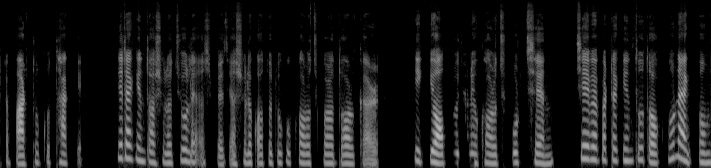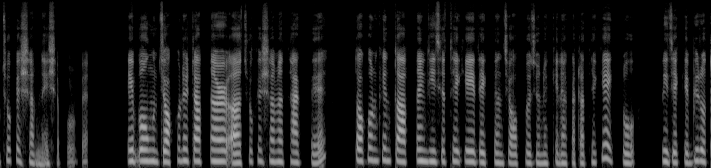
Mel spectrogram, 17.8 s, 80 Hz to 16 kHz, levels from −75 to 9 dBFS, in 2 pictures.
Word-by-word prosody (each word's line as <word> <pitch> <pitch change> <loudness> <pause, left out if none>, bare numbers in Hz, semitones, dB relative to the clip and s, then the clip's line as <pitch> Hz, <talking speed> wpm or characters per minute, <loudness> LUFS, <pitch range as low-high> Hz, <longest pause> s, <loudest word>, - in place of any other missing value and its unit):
একটা - - -12
পার্থক্য 180 +3 +3 0.2
থাকে, 195 -2 -2 0.5
সেটা 295 0 +5
কিন্তু 235 -3 -1
আসলে 195 +1 -3
চলে 235 -3 -1
আসবে 205 - -11
যে - - -14
আসলে 200 +3 -3
কতটুকু 200 +1 -6
খরচ 195 -1 -2
করা 190 -1 0
দরকার, 180 -1 -1 0.5
কি, 240 - 0
কি, 225 - -2
অপ্রয়োজনীয় 195 0 -8
খরচ 185 -2 -1
করছেন, 205 -2 0 0.4
সে 285 - +2
ব্যাপারটা 255 -1 +1
কিন্তু 245 +1 -3 0.2
তখন 210 +9 -1
একদম 205 -1 -4
চোখের 245 -3 -2
সামনে 185 -4 -3
এসে - - -2
পড়বে। - - -12 0.6
এবং 240 +1 +4 0.2
যখন 220 +3 +3
এটা 235 0 +3
আপনার 230 +1 +6 0.2
আ - - +9
চোখের 230 0 -4
সামনে 225 -1 +1
থাকবে, 205 -2 0 0.5
তখন 255 +2 +3
কিন্তু 245 -1 -3
আপনে 225 +3 -3
নিজে 225 0 +1
থেকেই 225 -1 +3
দেখবেন 205 0 -2
যে - - -5
অপ্রয়োজনীয় 195 -1 -5
কেনাকাটা 195 0 -3
থেকে 210 +8 -4
একটু 205 -3 -5 0.5
নিজেকে 210 -2 -1
বিরত 230 -3 0
210 Hz, 165 wpm, -25 LUFS, 195-235 Hz, 0.6 s, আ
